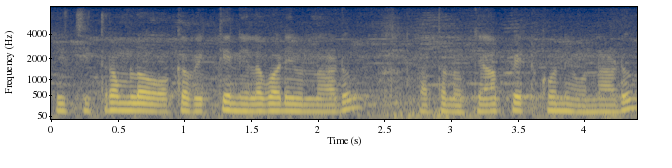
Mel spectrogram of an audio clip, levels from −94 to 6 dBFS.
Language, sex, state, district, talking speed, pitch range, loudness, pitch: Telugu, male, Telangana, Mahabubabad, 135 wpm, 140-155 Hz, -17 LUFS, 145 Hz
